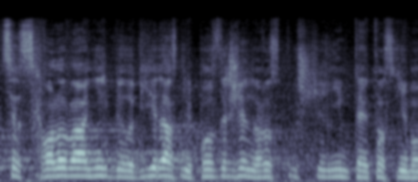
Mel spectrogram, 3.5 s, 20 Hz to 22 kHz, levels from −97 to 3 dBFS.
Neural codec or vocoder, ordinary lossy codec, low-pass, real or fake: codec, 44.1 kHz, 7.8 kbps, Pupu-Codec; AAC, 96 kbps; 14.4 kHz; fake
